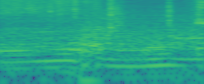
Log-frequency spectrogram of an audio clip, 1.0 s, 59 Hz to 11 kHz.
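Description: Mercedes C43 AMG with four-wheel drive accelerating hard on steering lock, a loud, close engine roar with a rising tone through a brief burst, softened by stability control.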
